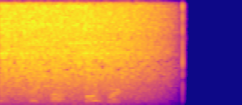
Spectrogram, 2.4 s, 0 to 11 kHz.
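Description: Sandblasting nozzle blasting abrasive against the steel keel and hull of a 1911 W. H. Mullins launch to strip rust down to bare steel: a loud, steady hiss that cuts off abruptly near the end.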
